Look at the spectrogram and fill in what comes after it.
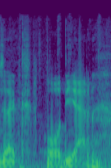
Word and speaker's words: Jacques Audiard: No es un documental, no tiene la obligación el director francés Jacques Audiard, así se pronuncia, mi querida Clara, de necesariamente hacer una estampa fidedigna de la vida cotidiana de los mexicanos.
